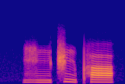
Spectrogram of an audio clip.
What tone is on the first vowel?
low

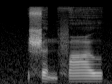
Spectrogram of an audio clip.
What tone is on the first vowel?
low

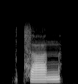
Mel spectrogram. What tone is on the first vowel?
high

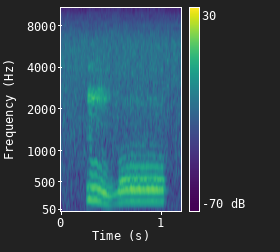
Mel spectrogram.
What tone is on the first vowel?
falling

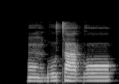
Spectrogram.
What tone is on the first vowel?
low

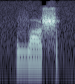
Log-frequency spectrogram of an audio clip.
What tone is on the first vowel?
high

